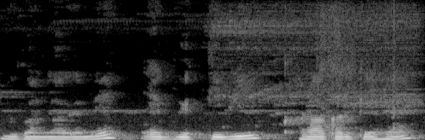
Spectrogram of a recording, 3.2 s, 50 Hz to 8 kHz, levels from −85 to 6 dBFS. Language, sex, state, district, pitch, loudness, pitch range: Hindi, male, Arunachal Pradesh, Lower Dibang Valley, 120 Hz, -16 LUFS, 120-135 Hz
